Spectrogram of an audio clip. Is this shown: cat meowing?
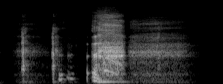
no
